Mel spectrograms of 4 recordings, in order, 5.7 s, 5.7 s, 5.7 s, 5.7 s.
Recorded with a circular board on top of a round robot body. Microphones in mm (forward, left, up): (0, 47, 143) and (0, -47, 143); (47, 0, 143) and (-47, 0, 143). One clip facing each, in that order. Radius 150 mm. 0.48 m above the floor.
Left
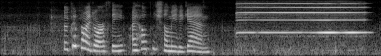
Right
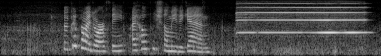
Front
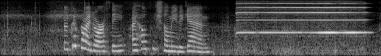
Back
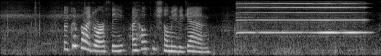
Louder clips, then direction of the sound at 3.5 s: Left 2 dB, front 2 dB; 70° left.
